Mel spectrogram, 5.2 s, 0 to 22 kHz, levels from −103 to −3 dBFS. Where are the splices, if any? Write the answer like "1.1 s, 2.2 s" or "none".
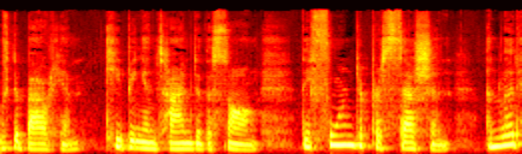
none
